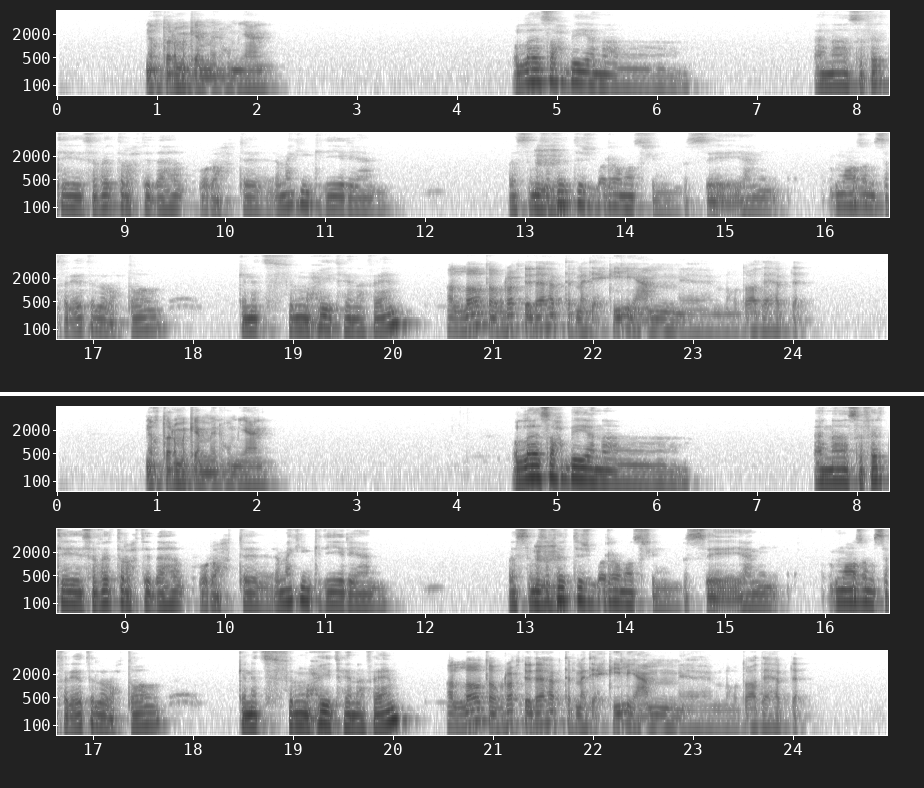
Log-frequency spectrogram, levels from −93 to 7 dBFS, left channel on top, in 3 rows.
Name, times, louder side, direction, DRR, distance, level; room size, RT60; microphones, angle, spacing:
voice 1, 0.9-2.1 13.1-13.4 20.5-24.0, right 2 dB, 45° right, 0.8 m, -35 dB
voice 2, 4.6-6.3 7.6-11.6 12.8-15.5 16.0-18.0 18.5-20.1 20.6-20.7, right 6 dB, 85° right, 0.4 m, -31 dB
8.6 x 4.8 x 4.1 m
head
